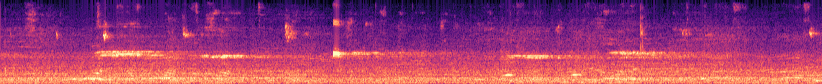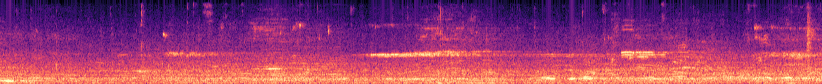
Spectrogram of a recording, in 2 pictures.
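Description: People shout encouragement from the side.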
